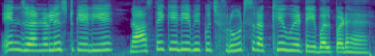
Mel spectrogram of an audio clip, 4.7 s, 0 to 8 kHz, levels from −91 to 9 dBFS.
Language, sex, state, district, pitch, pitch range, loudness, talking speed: Hindi, female, Bihar, West Champaran, 325 Hz, 285-355 Hz, -13 LUFS, 190 wpm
